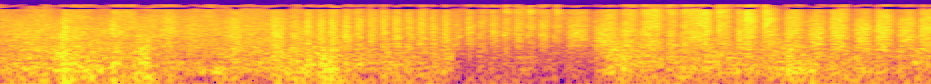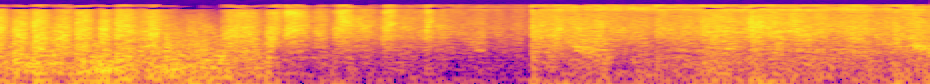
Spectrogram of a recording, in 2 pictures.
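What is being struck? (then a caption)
Woven fabric rug scrubbed with a plastic-bristle brush. A small green plastic-bristle hand brush scrubs in circles by hand over a wet, soapy, small oval red fringed woven fabric rug lying on the floor. The sound is a steady, rhythmic, scratchy rubbing with a bright, hissy texture and wet swishes, easing off briefly in quieter stretches before picking up again.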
